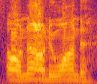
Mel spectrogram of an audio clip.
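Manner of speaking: loud, high cry of dismay; excited shout. Real, not acted. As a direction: yell it as the play collapses. Big play in commentary.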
